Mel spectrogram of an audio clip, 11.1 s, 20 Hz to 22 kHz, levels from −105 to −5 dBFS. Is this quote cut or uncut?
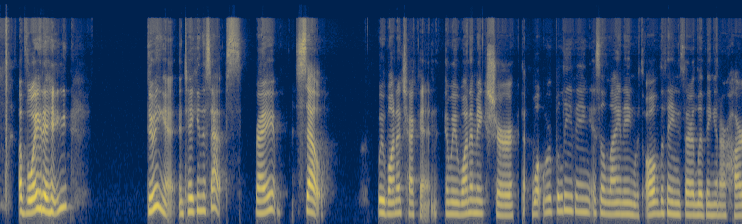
cut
